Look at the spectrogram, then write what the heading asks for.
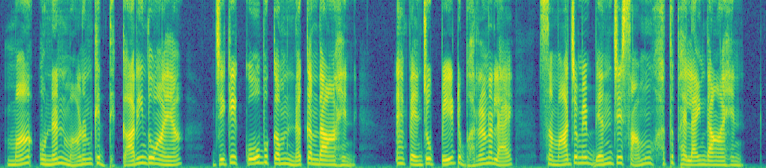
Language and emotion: Sindhi, disgusted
